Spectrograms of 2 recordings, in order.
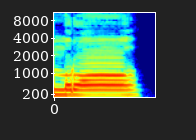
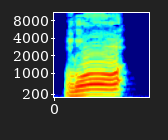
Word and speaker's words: را: والخطأ الذي يقع في بعض الناس أنه يقول راء بهمزة، وهذا خطأ، فالراء في القرآن تنطق را را، يعني را ألف فقط.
